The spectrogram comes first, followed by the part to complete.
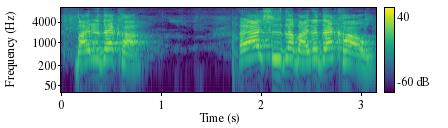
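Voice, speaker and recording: A woman's voice: high voice, moderate pace, bright, forceful tone. Coaxing mother filming her kids at home. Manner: coaxing, playful, addresses viewers. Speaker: mother and family vlogger. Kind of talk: casual family vlog talk with children. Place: at home with children.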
